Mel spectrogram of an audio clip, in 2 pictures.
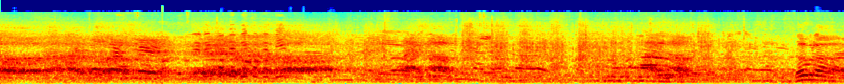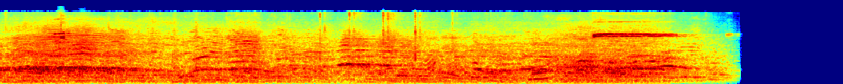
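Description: A large stadium crowd chants and cheers loudly.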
